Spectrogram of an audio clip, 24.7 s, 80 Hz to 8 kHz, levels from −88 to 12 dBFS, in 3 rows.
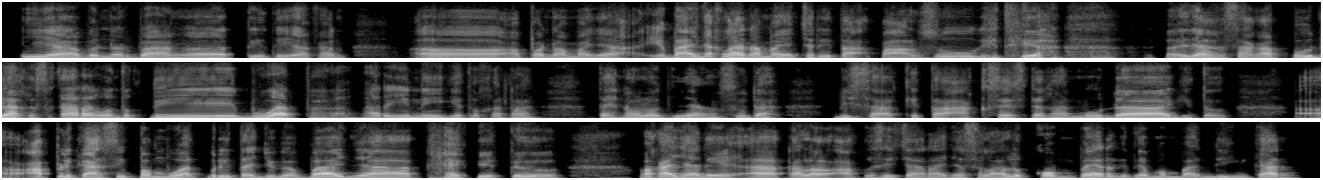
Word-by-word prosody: Iya, 155 Hz, -2 st, +3 dB, 0.2 s
bener 125 Hz, -1 st, -2 dB
banget, 155 Hz, +1 st, +1 dB, 0.2 s
gitu, 125 Hz, -2 st, -9 dB
ya. 130 Hz, -, -2 dB
Kan, 135 Hz, 0 st, -6 dB, 0.5 s
eee, 125 Hz, -1 st, -1 dB
apa 160 Hz, -, -4 dB
namanya, 145 Hz, +3 st, -3 dB, 0.3 s
ya, 135 Hz, -, -5 dB
banyak 195 Hz, -, +3 dB
lah 210 Hz, -, +8 dB
namanya 145 Hz, -3 st, +2 dB
cerita 140 Hz, -1 st, -4 dB, 0.2 s
palsu, 135 Hz, +6 st, -3 dB, 0.3 s
gitu, 140 Hz, +1 st, -8 dB, 0.2 s
ya, -, -, +2 dB, 1.0 s
yang 140 Hz, -1 st, +3 dB
sangat 135 Hz, +1 st, -1 dB
mudah 195 Hz, -2 st, +6 dB, 0.2 s
sekarang 180 Hz, +1 st, +2 dB
untuk 155 Hz, -1 st, -7 dB
dibuat 145 Hz, +2 st, +4 dB
ha 135 Hz, -5 st, -13 dB
hari 130 Hz, +2 st, -3 dB
ini, 140 Hz, 0 st, -3 dB
gitu, 120 Hz, -3 st, -7 dB
karena 120 Hz, +1 st, -7 dB, 0.5 s
teknologi 125 Hz, 0 st, -4 dB
yang 115 Hz, -, -5 dB
sudah 120 Hz, -1 st, -5 dB, 0.4 s
bisa -, -, -5 dB, 0.2 s
kita -, -, -5 dB
akses 135 Hz, -2 st, -8 dB
dengan 115 Hz, -2 st, -4 dB
mudah, 140 Hz, -4 st, +5 dB
gitu, 180 Hz, -, -11 dB, 0.5 s
a 400 Hz, +1 st, -4 dB
aplikasi 150 Hz, -2 st, +1 dB
pembuat 135 Hz, -2 st, +2 dB
berita 145 Hz, -2 st, -1 dB
juga 125 Hz, -2 st, -2 dB
banyak, 155 Hz, +2 st, +6 dB
kayak 140 Hz, +1 st, -1 dB
gitu. 140 Hz, -1 st, -1 dB, 0.5 s
Makanya, 180 Hz, +7 st, +5 dB
nih, 155 Hz, -2 st, 0 dB
eee, 140 Hz, -2 st, +2 dB
kalau 130 Hz, 0 st, +3 dB
aku, 155 Hz, -, -5 dB
sih, 205 Hz, +4 st, -4 dB
caranya 125 Hz, +5 st, -4 dB
selalu 160 Hz, -2 st, -1 dB
compare, 170 Hz, -2 st, +2 dB
gitu, -, -, -9 dB
ya, 140 Hz, -, -2 dB
membandingkan, 130 Hz, +5 st, -1 dB
140 Hz, 140 wpm, -23 LUFS, 130-160 Hz, 1.0 s, lah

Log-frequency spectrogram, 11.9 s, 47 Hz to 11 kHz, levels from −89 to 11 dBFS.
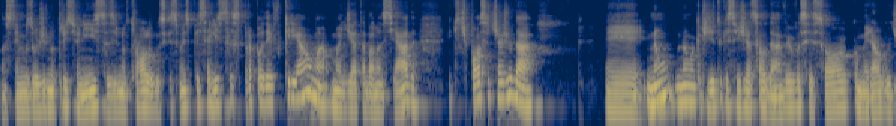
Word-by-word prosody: nós -, -, -5 dB
temos 95 Hz, 0 st, -2 dB
hoje 100 Hz, +2 st, 0 dB
nutricionistas 110 Hz, -1 st, +1 dB
e 100 Hz, -, -3 dB
nutrólogos 105 Hz, +3 st, 0 dB
que -, -, -10 dB
são 110 Hz, -, -2 dB
especialistas 120 Hz, +3 st, -3 dB
para 130 Hz, -, -6 dB
poder 130 Hz, 0 st, -1 dB
criar 165 Hz, +4 st, +2 dB
uma 165 Hz, -11 st, +3 dB
uma 110 Hz, -2 st, +2 dB
dieta 100 Hz, 0 st, -3 dB
balanceada, 100 Hz, +6 st, 0 dB, 0.4 s
que -, -, -20 dB
te -, -, -7 dB
possa 155 Hz, +4 st, 0 dB
te 160 Hz, -1 st, -3 dB
ajudar. 155 Hz, -9 st, +3 dB, 1.0 s
Eh, 95 Hz, -2 st, -1 dB
não 155 Hz, -, +5 dB
não 135 Hz, +1 st, +2 dB
acredito 110 Hz, -4 st, -1 dB
que -, -, -6 dB
seja 110 Hz, -2 st, 0 dB
saudável 105 Hz, -2 st, 0 dB
você 110 Hz, -1 st, -1 dB
só 100 Hz, +2 st, 0 dB
comer 105 Hz, -3 st, -1 dB
algo 100 Hz, 0 st, 0 dB
de -, -, -5 dB
110 Hz, 165 wpm, -23 LUFS, 100-130 Hz, 1.0 s, não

